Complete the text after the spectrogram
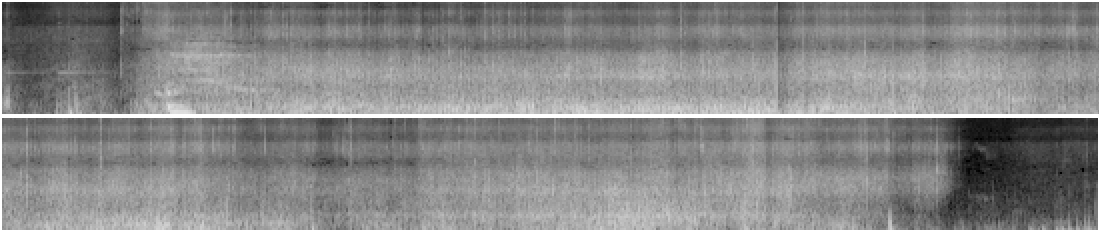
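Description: Strong wind gusts and buffets loudly through dry grass close by, outdoors.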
